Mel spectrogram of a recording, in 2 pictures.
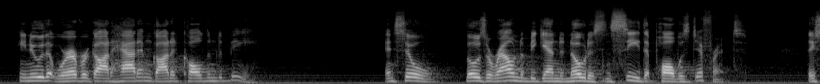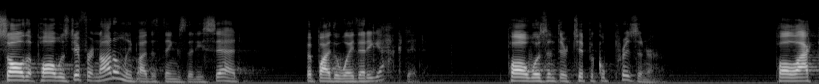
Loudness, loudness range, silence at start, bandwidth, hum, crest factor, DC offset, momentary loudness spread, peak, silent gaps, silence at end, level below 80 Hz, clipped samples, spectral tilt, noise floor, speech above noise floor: -23 LUFS; 7 LU; 0.2 s; 16 kHz; none; 24 dB; under 0.1%; 19 LU; -2 dBFS; none; 0 s; -52 dBFS; under 0.1%; -4.5 dB/octave; -54 dBFS; 31 dB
